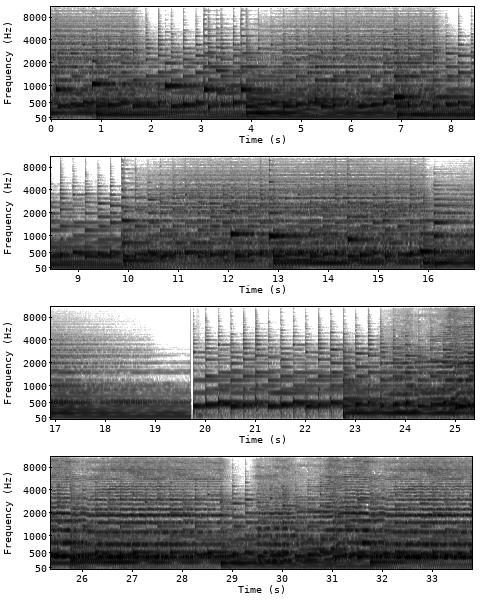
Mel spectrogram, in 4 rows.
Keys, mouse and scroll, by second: 2.8 typing, 8.5 double click, 22.0 ctrl+t, 23.1 alt+shift+click, 24.7 Return, 28.6 ctrl+t, 32.6 ctrl+t, 33.0 alt+shift+click.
